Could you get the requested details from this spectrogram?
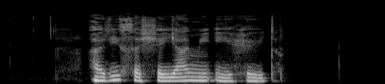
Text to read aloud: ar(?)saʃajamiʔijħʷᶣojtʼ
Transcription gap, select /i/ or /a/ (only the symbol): i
